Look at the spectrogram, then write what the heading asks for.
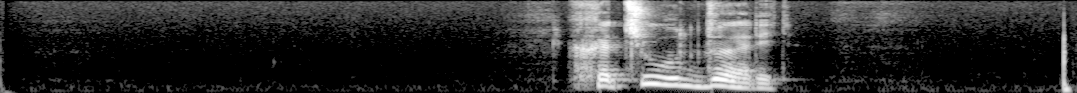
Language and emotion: Russian, angry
